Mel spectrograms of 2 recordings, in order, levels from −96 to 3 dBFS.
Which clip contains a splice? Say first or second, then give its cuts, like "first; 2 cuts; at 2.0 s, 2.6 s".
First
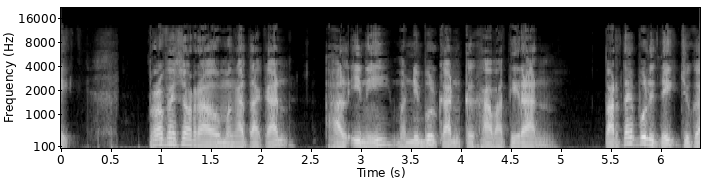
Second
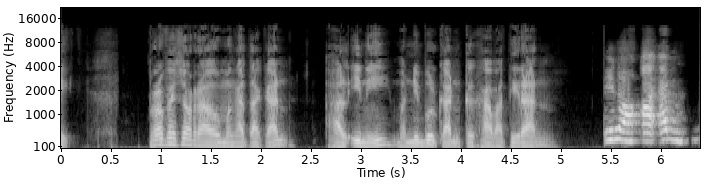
first; 1 cut; at 5.4 s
